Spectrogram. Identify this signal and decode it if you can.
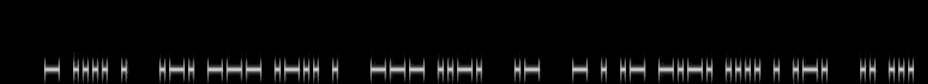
Morse code, heard as a keyed tone, about 25 wpm, 700 Hz. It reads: THE ROLE OF A TEACHER IS
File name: practice / 25wpm / Sentences with 3-Word Phrases - 25wpm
